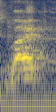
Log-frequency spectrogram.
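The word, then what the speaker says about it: 6LACK: I'm listening to 6 Black. It's pronounced black.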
